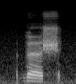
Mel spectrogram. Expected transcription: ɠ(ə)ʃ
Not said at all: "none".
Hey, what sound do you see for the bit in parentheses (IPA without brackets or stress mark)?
œ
